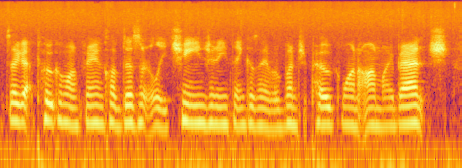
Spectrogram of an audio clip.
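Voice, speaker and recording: A young woman with a slightly low voice talks her way through an online card game match. She has a cold and sounds a bit sniffly. Her delivery is chatty and casual, full of small giggles and self-corrections. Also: little pitch movement, fast, a little mellow. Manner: chatty, giggly, restarts often. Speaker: gaming youtuber.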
